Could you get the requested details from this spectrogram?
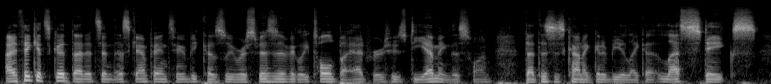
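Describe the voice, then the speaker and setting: A man's voice: medium pitch, flat delivery, a little fast, fairly bright tone. A man hosting a casual chat, talking informally and circling back to rephrase himself. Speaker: podcast host interviewing a fellow player.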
